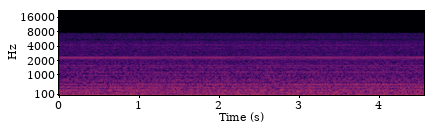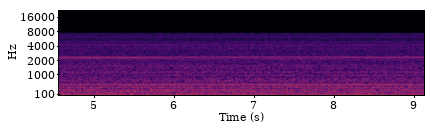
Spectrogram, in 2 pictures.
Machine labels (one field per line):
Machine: pump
